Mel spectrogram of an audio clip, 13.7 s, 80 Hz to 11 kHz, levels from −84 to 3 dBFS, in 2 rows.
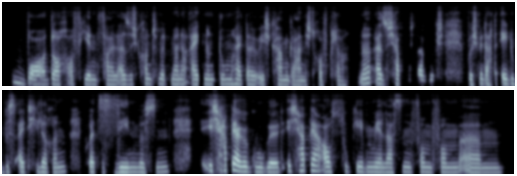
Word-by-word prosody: Boah, 170 -6 +1
doch, 165 -1 0
auf 165 - -7
jeden 170 -1 -1
Fall. 165 0 -5
Also 170 0 -2
ich 170 - -3
konnte 185 0 -5
mit 175 -1 -4
meiner 175 -1 -4
eigenen 175 0 0
Dummheit 175 -1 -3
da 160 - -2
ich - - -2
kam 160 0 -3
gar 150 - -4
nicht 150 -1 -2
drauf - - -7
klar, 145 -2 -9
ne? 190 +2 -1
Also 185 -3 +3
ich - - +3
habe 175 -1 -1
mich - - -8
da 175 - 0
wirklich 170 - -7 0.3
wo - - -11
ich 175 - 0
mir 185 - -1
dachte: - - -2
„Ey, - - +4
du 185 - -5
bist 185 +1 -3
IT-lerin. 175 +1 -1 0.2
Du - - 0
hättest 170 -2 -3
sehen 175 +1 +1
müssen.“ 175 +2 -3 0.4
Ich 215 - +6
habe 225 +2 +7
ja 220 - +13
gegoogelt, 175 -2 +2
ich 205 0 +2
habe 220 +1 +4
ja 215 - +5
Auszug 185 +1 0
geben 180 0 -3
mir 175 -1 +1
lassen 175 +1 -3
vom 175 +1 -5
vom, 170 0 -4
ähm, 165 0 -3
175 Hz, 230 wpm, -25 LUFS, 170-180 Hz, 0.4 s, ja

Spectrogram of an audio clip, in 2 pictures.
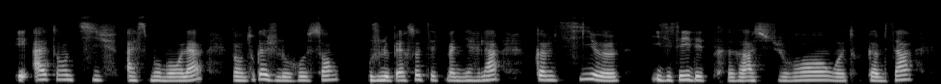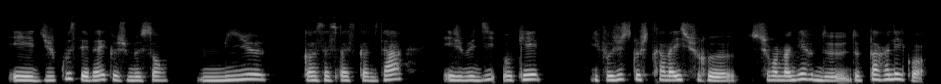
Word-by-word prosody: et 390 0 +2
attentifs 220 -2 -1
à 195 -1 +1
ce 190 0 -9
moment-là. 175 +2 +3 0.3
Enfin, 185 -1 +3
en - - -1
tout 175 - -8
cas 235 -1 +5
je 195 -5 -1
le 180 - +1
ressens, 185 +5 -1 0.3
je 185 0 +2
le 190 - +7
perçois 185 +4 +1
de 215 - -14
cette 195 -1 -4
manière-là 180 +3 0 0.3
comme 205 -1 +2
si, 240 +5 -1
heu, 175 -3 +5 0.3
ils 195 -3 0
essayaient 205 +3 +2
d'être 190 -1 -1
rassurants 180 +2 +1
ou 175 - -1
un 170 - +1
truc 170 - -19
comme 175 -2 +2
ça 215 +6 0 0.4
et 190 -1 +4
du 190 +2 -3
coup 260 - -4
c'est 200 -7 +3
vrai 195 +4 +2
que 215 -2 -1
je 185 - -6
me 180 0 0
sens 185 0 -4 0.3
mieux 210 +6 +1 0.3
quand 190 0 +2
ça 195 +1 -2
se 185 - -11
passe 190 -1 -1
comme 180 -2 -2
ça 220 +7 +1 0.4
et 200 - +1
je 190 - +1
me 190 +1 +1
dis: 205 +6 -3
«OK, 200 +2 -1 0.7
il 205 - -4
faut 200 +1 +2
juste 225 +2 -1
que 225 - +2
je 215 - -5
travaille 200 0 +3
sur, 210 -1 -4
heu, 170 +2 +2
sur 200 - -5
ma - - +4
manière 215 +5 +3
de 180 -3 +1
de 195 - -2
parler 230 +4 +2
quoi.» - - -3
195 Hz, 210 wpm, -23 LUFS, 180-215 Hz, 0.7 s, le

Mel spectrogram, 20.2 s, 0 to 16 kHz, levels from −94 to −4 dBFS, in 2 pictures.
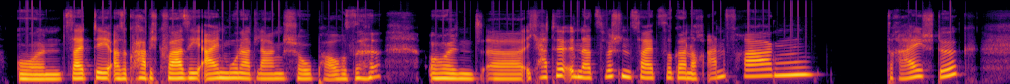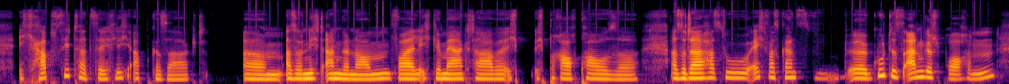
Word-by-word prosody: Und 160 0 +2
seitde 180 +2 +4
also, 175 0 +3
habe 190 0 +2
ich 180 - -5
quasi 185 0 +5
1 185 +3 +5
Monat 185 -2 +2
lang 170 0 -1
Showpause 170 +4 -3 0.5
und, 175 -2 +2
äh, 165 -1 -1
ich 190 +4 -7
hatte 220 +5 0
in 230 -4 0
der 200 -1 +1
Zwischenzeit 220 -4 -1
sogar 195 -1 -1
noch 175 -2 -2
Anfragen, 275 +8 +1 0.7
3 195 +6 -2
Stück. 275 +6 -3 0.5
Ich - - -9
habe - - +1
sie 265 0 -3
tatsächlich 185 -1 -5
abgesagt, 150 -3 -8 0.4
ähm 160 -2 +1
also, 175 0 +2
nicht 180 +1 +1
angenommen, 165 0 +2
weil 170 0 +4
ich 175 - -6
gemerkt 170 0 +1
habe: 165 0 0
„Ich - - -9
ich 170 - -12
brauche 175 -2 -1
Pause.“ 160 -3 -3 0.3
Also, 185 0 +2
da 185 0 +6
hast 195 +1 -3
du 195 -2 -1
echt 215 +1 -4
was 210 0 -2
ganz, 210 0 -4 0.4
äh, 180 -1 +1
Gutes 250 +2 0
angesprochen, 195 -1 +1
180 Hz, 145 wpm, -23 LUFS, 170-205 Hz, 0.7 s, da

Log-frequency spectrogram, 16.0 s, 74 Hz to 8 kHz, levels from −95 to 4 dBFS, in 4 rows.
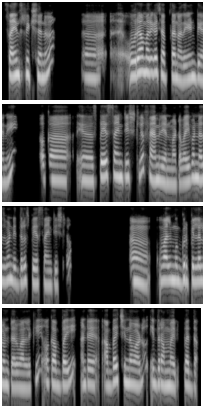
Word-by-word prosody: Science 240 +1 +7
fiction. 235 +1 +1 0.8
ఆహ్, 215 -1 -4 0.2
ఆహ్, 330 -2 -7 0.2
ఊరామరిగా 280 +1 +7
చెప్తాను 220 -2 +2
అది 190 - -2
ఏంటి 220 -1 +1
అని. 225 - -3 0.6
ఒక 225 - -12 0.7
ఆహ్, 210 -1 -1
స్పేస్ 250 +3 +4
సైంటిస్ట్‌లు 245 +3 0
ఫ్యామిలీ 210 -2 +3
అన్నమాట. 180 -1 -5
వైఫ్ 200 +5 +1
అండ్ 230 -2 +4
హస్బాండ్ 225 +1 -1
ఇద్దరు 205 +4 -3
స్పేస్ 200 -2 -3
సైంటిస్ట్‌లు. 185 -1 -8 1.3
ఆ! - - +4 0.6
వాళ్ళు 235 0 +5
ముగ్గురు 225 +1 0
పిల్లలుంటారు 215 -4 +1
వాళ్ళకి. 175 +10 -5 0.2
ఒక 225 - -11
అబ్బాయి, 205 +5 0 0.2
అంటే 215 0 0 0.3
అబ్బాయి 235 +6 +2
చిన్నవాడు. 215 -1 0 0.2
ఇద్దరు 215 -1 0
అమ్మాయిలు 195 -2 -1
పెద్ద. 190 -2 -1
220 Hz, 125 wpm, -23 LUFS, 200-240 Hz, 1.3 s, Science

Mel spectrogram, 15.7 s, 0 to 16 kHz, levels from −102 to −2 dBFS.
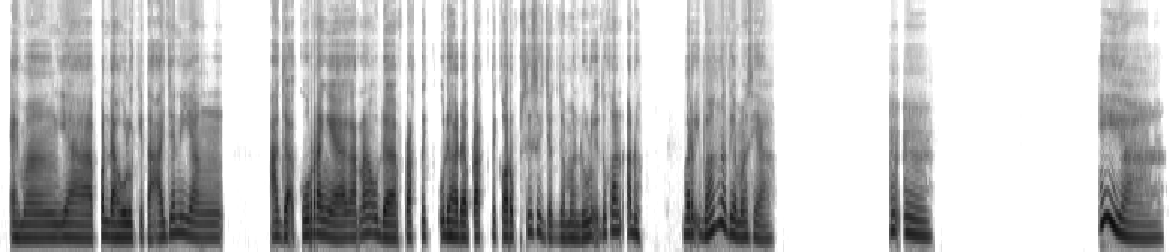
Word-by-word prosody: emang 155 0 -1
ya 155 -2 0
pendahulu 160 -2 +3
kita 155 -1 -5
aja 165 +5 0
nih 200 -1 -1
yang 155 -1 -3 0.9
agak 175 0 +1
kurang 185 -1 +3
ya 150 -1 +2
karena 175 +6 0
udah 165 -6 +3
praktik 165 +1 -3
udah 175 -2 +3
ada 160 - +6
praktik 165 +2 -2
korupsi 170 +6 0
sejak 165 -9 -4
zaman 155 -1 -1
dulu 160 +4 +2
itu 195 +1 -4
kan. 230 +2 0
Aduh 195 -4 -1 0.6
ngeri 195 0 +1
banget 245 - +2
ya, 195 -2 +2
Mas, 165 0 -1
ya. 145 -2 -6 1.5
Mhm. 190 -7 -2 2.2
Iya. 160 - +2
165 Hz, 115 wpm, -20 LUFS, 155-190 Hz, 2.2 s, ada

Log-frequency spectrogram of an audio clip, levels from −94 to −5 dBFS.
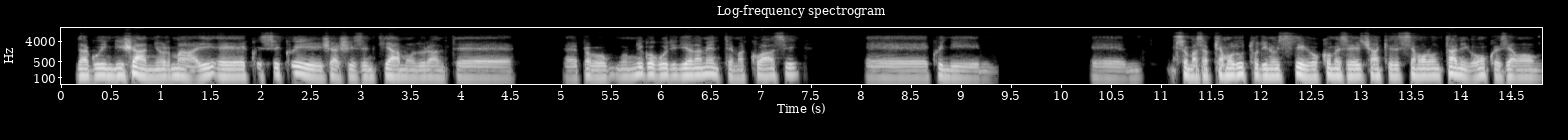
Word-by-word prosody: da 125 -1 +3
15 130 0 +3
anni 120 -3 +6
ormai 125 +2 +1
e 120 -1 +2
questi 140 - -5
qui, 130 -9 +2
cioè 115 -2 -1
ci 120 - -3
sentiamo 115 +1 -1
durante, 105 -2 -4 0.5
ehm 105 -1 -7
proprio, 110 -2 -3
non 120 -1 -7
dico 145 +1 +2
quotidianamente, 135 0 +1
ma 115 - -6
quasi. 130 +2 -2 0.6
Ehm 105 0 -5
quindi, 105 -4 -5
mhmm, 95 -1 -18 1.0
ehm, 105 0 -10 0.3
somma 140 - +1
sappiamo 125 +2 +1
tutto 145 -1 +1
di 125 - +1
noi 125 - +1
ste 130 +1 +3
o 120 0 0
come 130 -1 +1
se 125 0 +1
cioé 125 +1 0
anche 125 +1 -1
se - - +1
siamo 125 +1 0
lontani, 130 -1 +3
comunque 120 0 -1
siamo, 110 -1 -2
120 Hz, 155 wpm, -23 LUFS, 110-130 Hz, 1.0 s, anni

